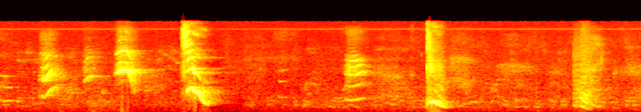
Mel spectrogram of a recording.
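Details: Young girl pretending to sneeze: several short, sharp, small sneeze-like bursts and snuffles with brief quiet gaps.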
